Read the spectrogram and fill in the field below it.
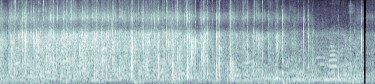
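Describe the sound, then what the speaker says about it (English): An audience at a school prize distribution for half-yearly exam results claps steadily and loudly, with a voice speaking through the applause. "Clap your hands, please."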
